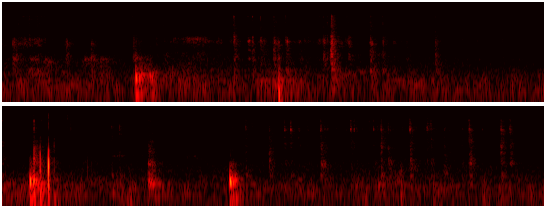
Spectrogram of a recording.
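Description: Faint, irregular tapping of raindrops striking a window and its sill, with a few louder taps among the light ones over a quiet background.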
